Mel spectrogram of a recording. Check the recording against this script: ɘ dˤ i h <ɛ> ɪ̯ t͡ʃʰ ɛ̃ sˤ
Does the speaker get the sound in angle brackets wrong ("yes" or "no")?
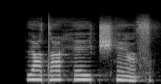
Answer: no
